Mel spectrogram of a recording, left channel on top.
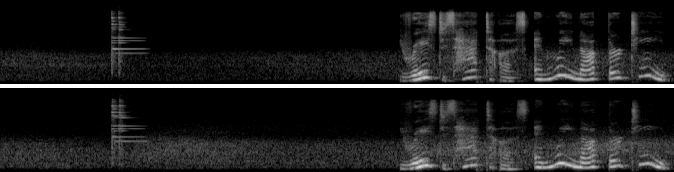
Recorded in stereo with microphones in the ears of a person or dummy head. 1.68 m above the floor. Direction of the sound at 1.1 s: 35° left (ahead or behind).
